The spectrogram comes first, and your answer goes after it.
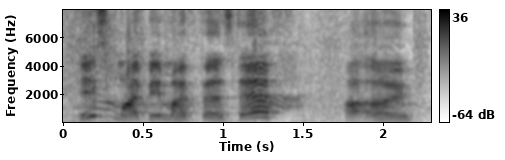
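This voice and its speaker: A woman's voice: sits high, lively intonation, measured pace, bright, forceful tone, soft background music. A young woman giving casual let's-play commentary, chatting and thinking aloud about her choices in the story. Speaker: gaming video creator.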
